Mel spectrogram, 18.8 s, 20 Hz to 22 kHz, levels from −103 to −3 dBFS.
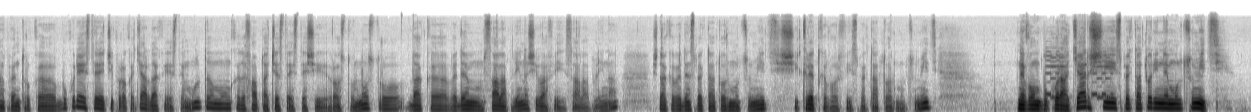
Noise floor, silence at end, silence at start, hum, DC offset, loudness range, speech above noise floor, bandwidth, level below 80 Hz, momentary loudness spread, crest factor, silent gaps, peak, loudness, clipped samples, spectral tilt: -54 dBFS; 0.5 s; 0 s; none; under 0.1%; 10 LU; 35 dB; 13.5 kHz; -42 dBFS; 17 LU; 20 dB; none; 0 dBFS; -21 LUFS; under 0.1%; -7 dB/octave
